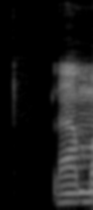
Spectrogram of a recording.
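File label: "lamar", Malay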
